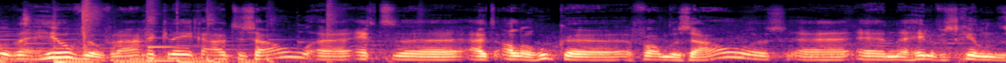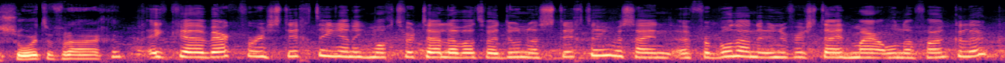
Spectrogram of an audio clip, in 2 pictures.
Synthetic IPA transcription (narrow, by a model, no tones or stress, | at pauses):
dɑtʋəɦɪːlˠvɪːlˠvraːχəkrejχənœɥt̚dəzaːlˠɛχtœɥtɑləɦukəvɑndəzaːlˠ | ɛnɦejləvəɹsχɪləndəsʊːɹtəvraːχənɪkʋɛɹkfʊːɹənstɪχtɪŋɛnɪkmɔχtfəɹtɛlənʋɑtʋəjdunɑlˠstɪχtɪŋʋəzɛjnvəɹbɔndəaːndəynivɛɹsi̥tɛjtmaːɹɔnɑfɦɑŋkələk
